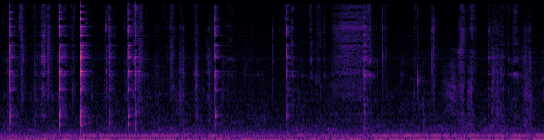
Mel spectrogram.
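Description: Metal spoon clinking and scraping against a ceramic plate while scooping dumplings and meatballs in soup. A run of sharp clinks comes in the first three seconds, with scattered ones after.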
